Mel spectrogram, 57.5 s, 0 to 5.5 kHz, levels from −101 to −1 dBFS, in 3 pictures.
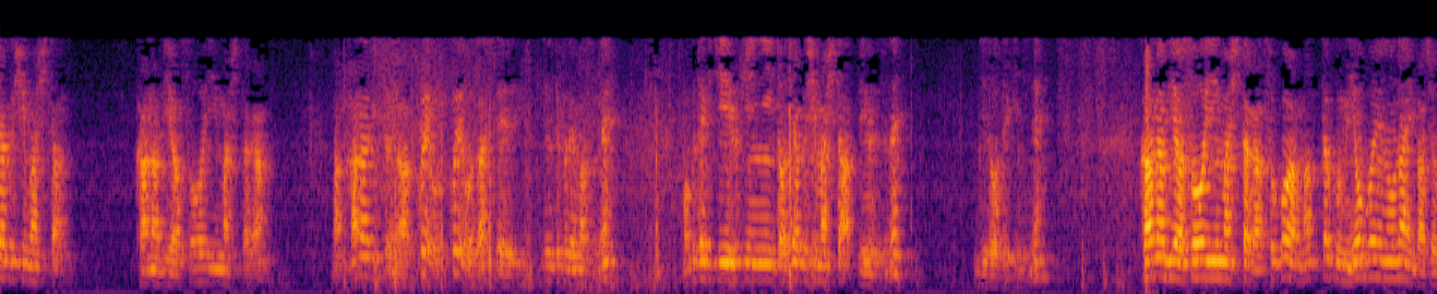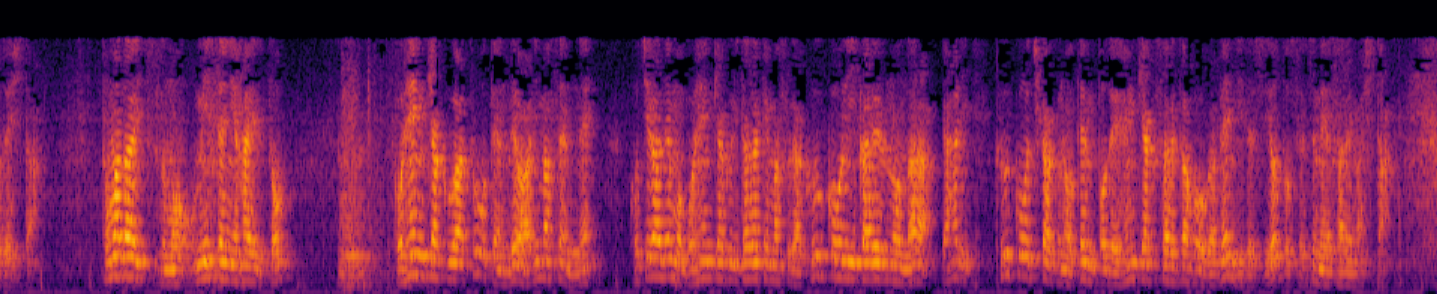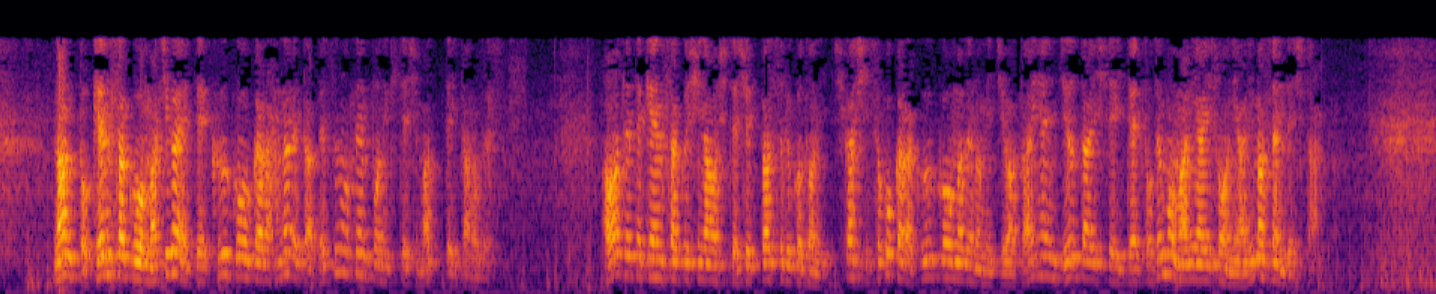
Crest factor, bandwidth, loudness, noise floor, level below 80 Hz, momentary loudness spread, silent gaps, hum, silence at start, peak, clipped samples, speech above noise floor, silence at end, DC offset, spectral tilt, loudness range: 24 dB; 4 kHz; -24 LUFS; -64 dBFS; -68 dBFS; 18 LU; none; none; 0 s; -2 dBFS; under 0.1%; 40 dB; 0 s; under 0.1%; -9.5 dB/octave; 9 LU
